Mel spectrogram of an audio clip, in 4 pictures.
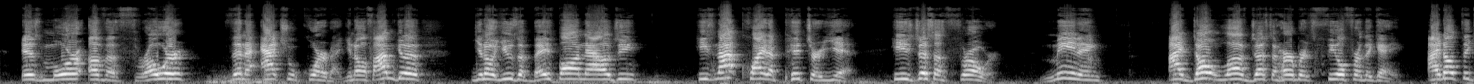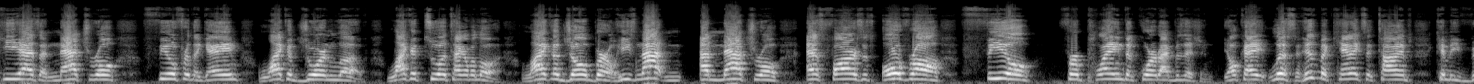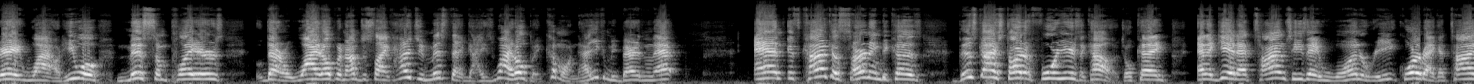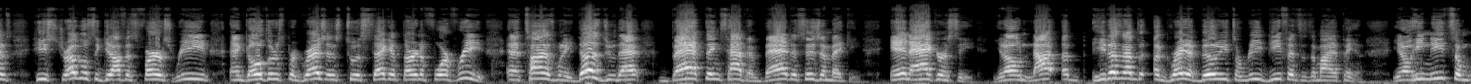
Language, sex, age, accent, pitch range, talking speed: English, male, 20-39, American, 215-250 Hz, 200 wpm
